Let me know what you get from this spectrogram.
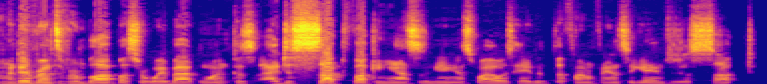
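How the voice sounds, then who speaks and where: A man in his thirties talks gaming news from his own room, sounding a little stuffy from the dust. His voice sits somewhat high for a man. He rambles loosely, curses freely and chuckles between thoughts. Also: level tone, fast talker, fairly bright tone. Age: 30s. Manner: rambling, profane, laughing often. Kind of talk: casual video commentary.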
